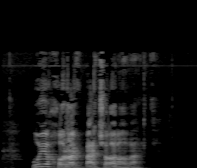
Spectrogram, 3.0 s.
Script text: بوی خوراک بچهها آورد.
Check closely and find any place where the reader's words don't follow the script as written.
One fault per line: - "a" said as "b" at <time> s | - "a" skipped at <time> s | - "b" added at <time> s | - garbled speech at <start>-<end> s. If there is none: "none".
none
